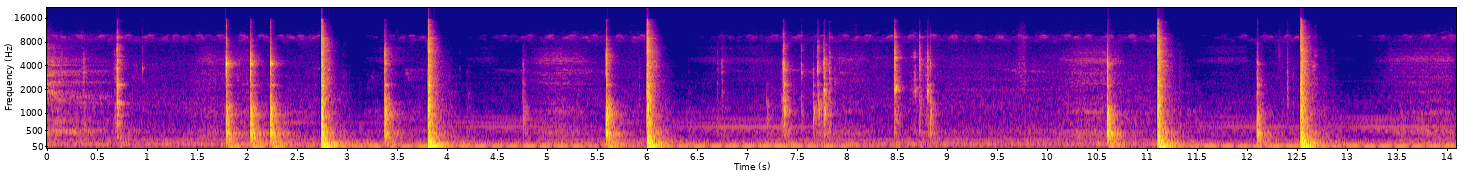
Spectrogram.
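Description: Hammer striking a steel punch held against a hydraulic cylinder's threaded gland, to knock the gland loose: a dozen or more sharp metal whacks at an uneven pace, a handful of them much harder than the rest. The gland does not budge.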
